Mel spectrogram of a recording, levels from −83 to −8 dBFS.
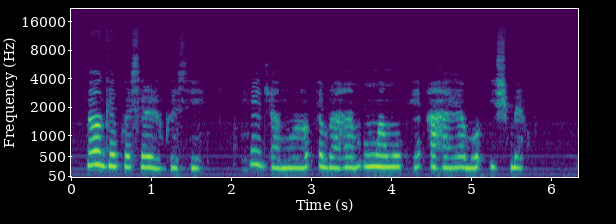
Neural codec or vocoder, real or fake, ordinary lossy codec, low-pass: none; real; none; 14.4 kHz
